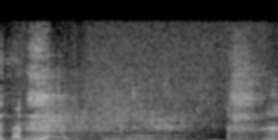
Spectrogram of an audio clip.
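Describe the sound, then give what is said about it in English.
A short rushing gush of a toilet flushing, loud, with the water noise surging at the start, dipping briefly, then swelling again near the end. “We had an entire soundbite of a toilet flushing for you.”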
